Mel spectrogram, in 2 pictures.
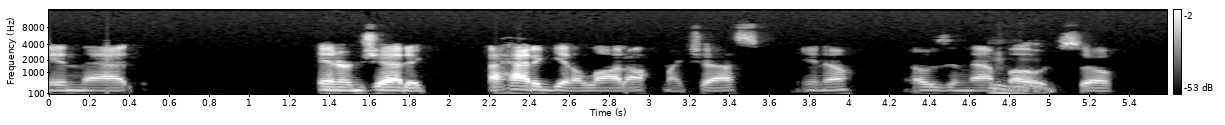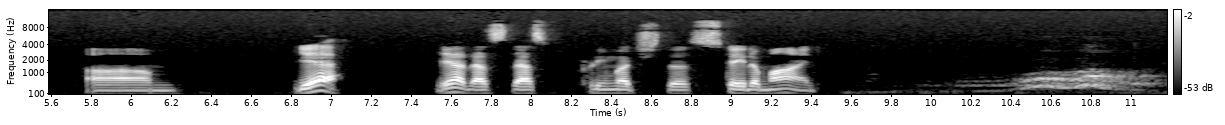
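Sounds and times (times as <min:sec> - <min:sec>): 
speech: 0:00.0 - 0:00.6, 0:01.3 - 0:09.5
dog whining or howling: 0:10.1 - 0:11.1.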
